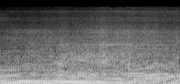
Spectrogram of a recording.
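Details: Yamaha NMax scooter that suddenly wouldn't start, fixed at a shop without parts after a remote key issue: the engine picks up cleanly and revs smoothly with an even pitch and no stumble. Normal revving.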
